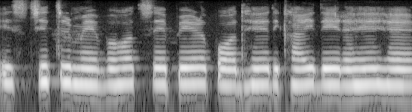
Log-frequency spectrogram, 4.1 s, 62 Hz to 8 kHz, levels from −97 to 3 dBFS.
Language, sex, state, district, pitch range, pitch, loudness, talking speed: Hindi, female, Jharkhand, Deoghar, 200-210 Hz, 205 Hz, -13 LUFS, 160 wpm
